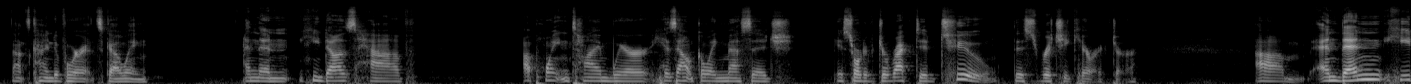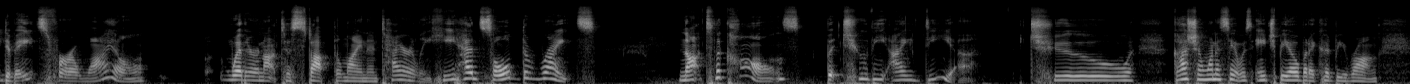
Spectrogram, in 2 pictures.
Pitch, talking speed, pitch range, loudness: 170 Hz, 150 wpm, 150-210 Hz, -29 LUFS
